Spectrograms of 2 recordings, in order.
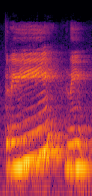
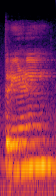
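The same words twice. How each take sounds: First: The vowel after 'tr' is drawn out long. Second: The vowel after 'tr' is short. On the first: The speaker calls it right. "त्र में ई की मात्रा दीर्घ है, थोड़ा लंबा खींचो" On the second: The speaker calls it wrong. "इस तरह से नहीं बोलना है"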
